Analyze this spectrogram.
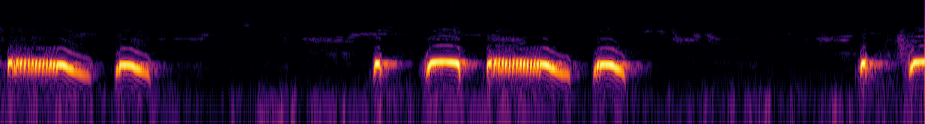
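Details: A spotted dove (Spilopelia chinensis) gives soft, mellow cooing phrases of two to four notes, some drawn out and falling, with short pauses between phrases and a quiet background.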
